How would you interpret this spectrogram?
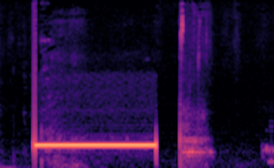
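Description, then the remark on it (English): A single loud, steady electronic ring tone of a telephone line sounds for about a second and a half as a prank phone call is placed, then cuts off, followed by a brief muffled burst like the call being picked up. “Are you ready for the last song? I am. Or phone call.”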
